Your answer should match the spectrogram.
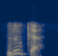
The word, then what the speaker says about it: Lucca: Am I saying that right? Lucca, Italy? – Lucca. – Okay, Lucca, Italy.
